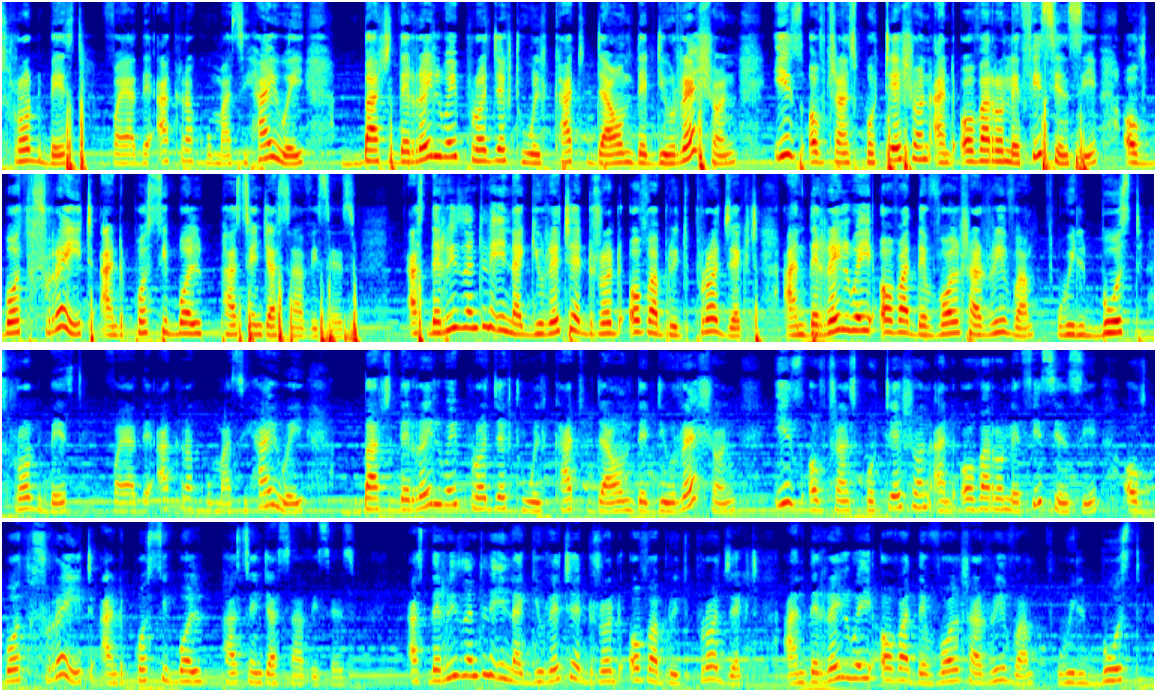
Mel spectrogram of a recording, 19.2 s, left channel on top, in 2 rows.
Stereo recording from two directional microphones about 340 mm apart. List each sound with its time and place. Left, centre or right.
0.1 s a woman's voice: left
9.9 s a woman's voice: left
